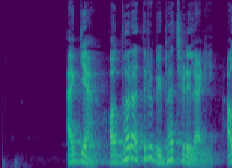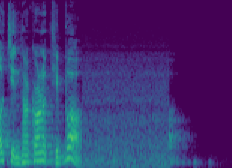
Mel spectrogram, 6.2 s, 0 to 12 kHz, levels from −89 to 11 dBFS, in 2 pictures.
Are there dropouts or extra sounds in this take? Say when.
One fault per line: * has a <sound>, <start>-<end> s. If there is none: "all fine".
all fine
